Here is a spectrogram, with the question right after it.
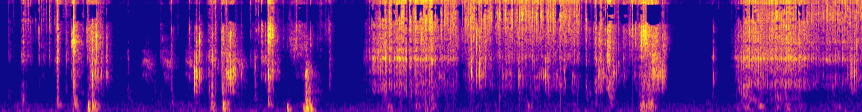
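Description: A solid two-tone orange and green bar of soap, held in the hand, is scraped with a utility-knife blade to carve it into small cubes. Short, crisp crunches and scrapes come first, then long, steady, bright scraping strokes with a brief pause before the last one. The sound is dry and high-pitched, with almost no low end.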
